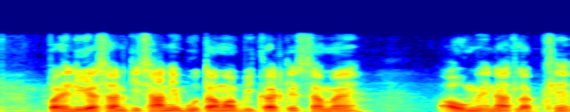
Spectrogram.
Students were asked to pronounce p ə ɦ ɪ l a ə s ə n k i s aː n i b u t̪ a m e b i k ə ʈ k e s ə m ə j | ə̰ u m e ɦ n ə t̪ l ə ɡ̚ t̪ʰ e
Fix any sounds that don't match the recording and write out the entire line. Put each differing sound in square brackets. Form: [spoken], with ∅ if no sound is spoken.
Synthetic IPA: p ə ɦ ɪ l [i] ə s ə n k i s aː n i b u t̪ a m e b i k ə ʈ k e s ə m ə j | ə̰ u m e ɦ n ə t̪ l ə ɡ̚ t̪ʰ e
